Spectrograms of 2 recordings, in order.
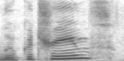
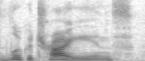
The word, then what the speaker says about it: leukotrienes: can see here and LU katrin's sometimes you'll hear them as leukotrienes I've heard people pronounce it both ways both of those things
